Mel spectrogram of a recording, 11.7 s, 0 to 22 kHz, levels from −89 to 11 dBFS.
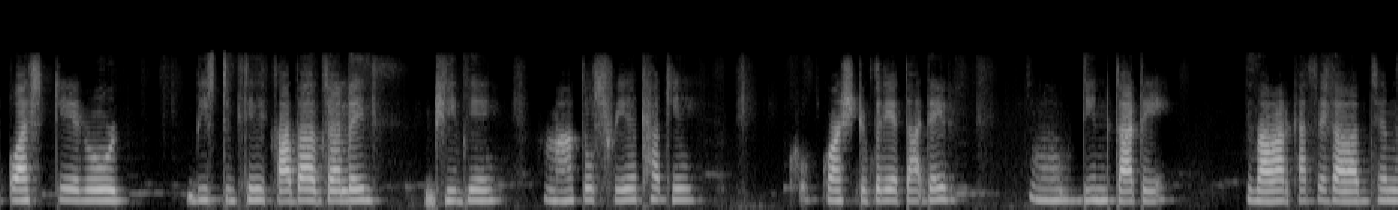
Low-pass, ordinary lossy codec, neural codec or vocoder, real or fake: none; none; codec, 16 kHz, 0.5 kbps, X-Codec, HuBERT features, trained on general audio; fake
